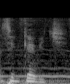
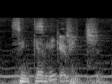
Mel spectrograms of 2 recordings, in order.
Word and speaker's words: Sienkiewicz: En realidad se dice Sienkiewicz. – Sienkiewicz.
